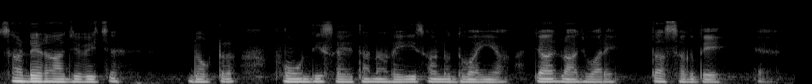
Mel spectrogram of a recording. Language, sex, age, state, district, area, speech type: Punjabi, male, 30-45, Punjab, Mohali, urban, spontaneous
